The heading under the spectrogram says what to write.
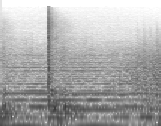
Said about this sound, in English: Gunshot.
